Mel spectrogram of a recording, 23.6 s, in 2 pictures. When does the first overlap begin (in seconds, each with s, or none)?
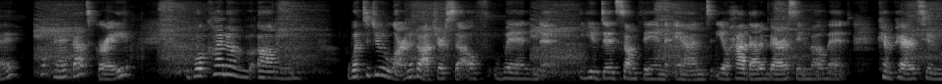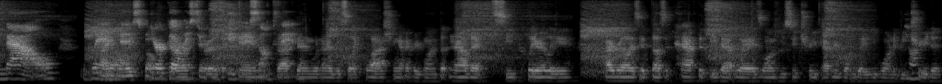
13.0 s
